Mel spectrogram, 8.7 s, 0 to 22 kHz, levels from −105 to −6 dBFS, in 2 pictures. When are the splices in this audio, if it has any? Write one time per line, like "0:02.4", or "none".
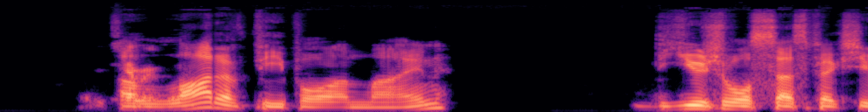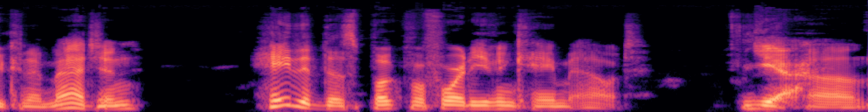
none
